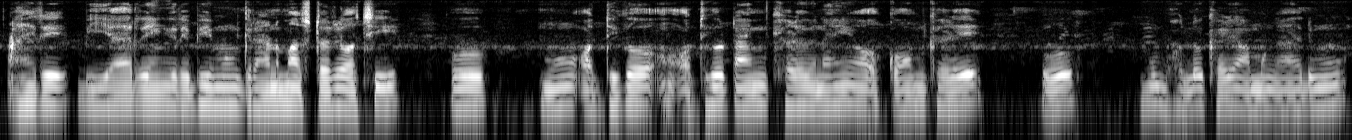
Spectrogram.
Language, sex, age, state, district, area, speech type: Odia, male, 18-30, Odisha, Ganjam, urban, spontaneous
